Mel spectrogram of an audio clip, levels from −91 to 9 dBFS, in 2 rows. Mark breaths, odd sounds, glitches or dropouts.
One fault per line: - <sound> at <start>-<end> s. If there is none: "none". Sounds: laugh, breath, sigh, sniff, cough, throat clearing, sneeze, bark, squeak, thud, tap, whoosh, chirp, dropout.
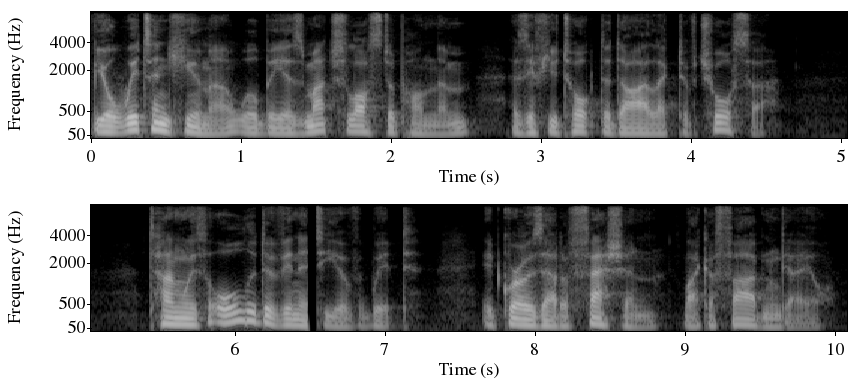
- dropout at 6.5-6.5 s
